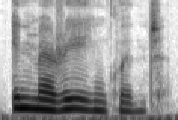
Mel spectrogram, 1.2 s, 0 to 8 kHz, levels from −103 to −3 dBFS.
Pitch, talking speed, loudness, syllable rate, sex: 180 Hz, 150 wpm, -15 LUFS, 5.0 syllables/s, female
